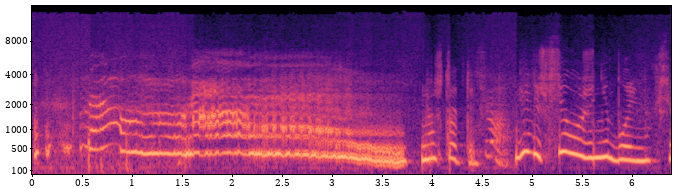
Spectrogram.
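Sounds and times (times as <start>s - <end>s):
cat yowling during injection: 0.6s - 3.7s
speech: 4.2s - 6.3s.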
